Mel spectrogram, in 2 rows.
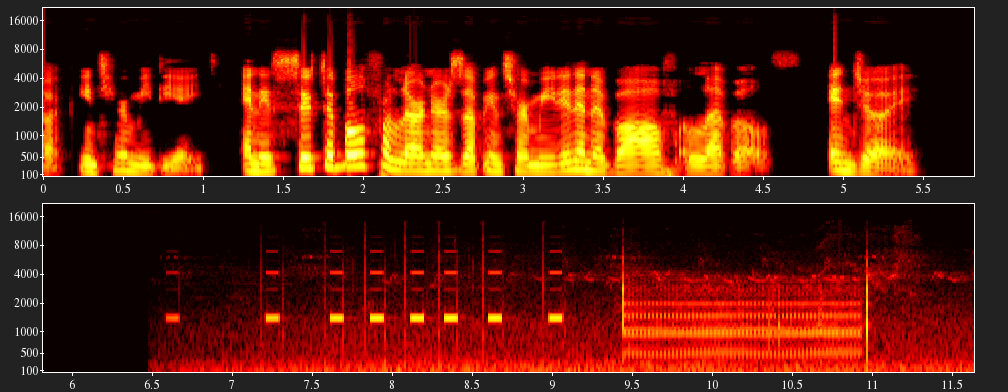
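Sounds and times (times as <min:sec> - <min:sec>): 
speech: 0:00.0 - 0:05.5
steady telephone buzzing tone: 0:06.6 - 0:11.0
telephone keypad dialing beeps: 0:06.6 - 0:11.0
low hum: 0:06.6 - 0:11.6.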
